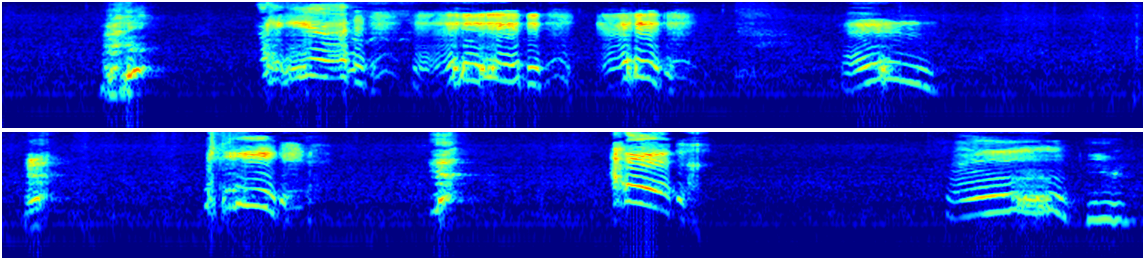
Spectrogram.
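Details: Infant hiccups: a baby's bright, jerky laughing bursts repeat about every second, with hiccup-like catches mixed in.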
